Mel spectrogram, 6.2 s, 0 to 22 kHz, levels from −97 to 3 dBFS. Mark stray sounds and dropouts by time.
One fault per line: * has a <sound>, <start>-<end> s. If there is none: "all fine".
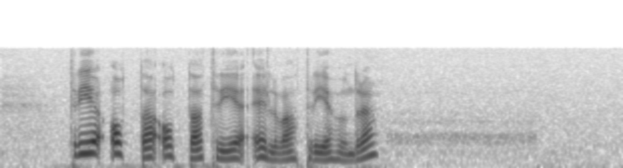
all fine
